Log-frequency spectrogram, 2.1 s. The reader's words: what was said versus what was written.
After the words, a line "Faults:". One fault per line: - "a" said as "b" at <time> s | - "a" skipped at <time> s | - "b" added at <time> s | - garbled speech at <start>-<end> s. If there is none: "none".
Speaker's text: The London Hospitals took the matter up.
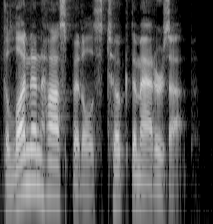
The London Hospitals took the matters up.
Faults:
- "matter" said as "matters" at 1.3 s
